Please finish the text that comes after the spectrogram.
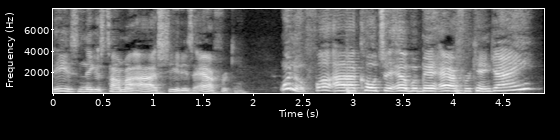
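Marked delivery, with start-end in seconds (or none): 2.3-4.8 outraged disbelief. Real, not acted. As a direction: throw it out in disbelief, pitched up. Outraged rising protest.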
